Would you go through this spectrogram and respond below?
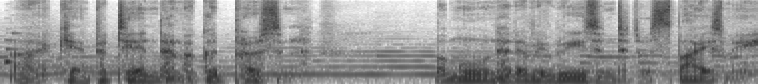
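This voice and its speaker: A man's voice: extremely low pitch, normal speed, over music. An actor in a video game playing an old male professor, fond and wry, who teases and rambles in a playful, wistful way. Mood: hesitant, remorseful. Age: older. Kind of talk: English video game voice acting.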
